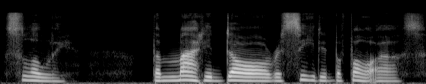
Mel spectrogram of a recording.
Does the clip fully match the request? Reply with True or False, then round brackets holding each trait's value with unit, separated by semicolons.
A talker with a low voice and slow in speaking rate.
False (170 Hz; 100 wpm)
